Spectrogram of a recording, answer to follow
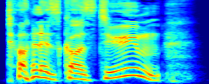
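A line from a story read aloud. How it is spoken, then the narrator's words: Laughing call. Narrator (German): rief lachend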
